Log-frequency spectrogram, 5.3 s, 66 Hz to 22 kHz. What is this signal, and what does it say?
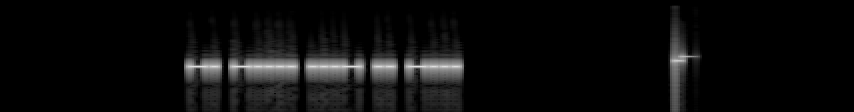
Morse code, heard as a keyed tone, about 36 wpm, 700 Hz. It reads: N6VIB
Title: USA Call Signs - 5 Characters - 3x Character Spacing - 35wpm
